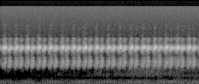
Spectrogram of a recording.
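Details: Night chorus of tree frogs at an April forest pond in north-east Italy. Quick, evenly spaced croaks repeat in a throbbing rhythm over a faint low hum in the background.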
